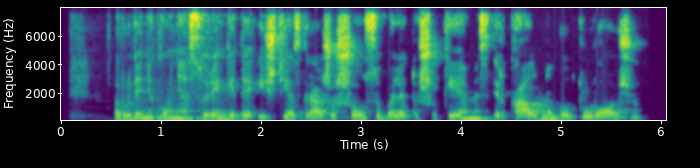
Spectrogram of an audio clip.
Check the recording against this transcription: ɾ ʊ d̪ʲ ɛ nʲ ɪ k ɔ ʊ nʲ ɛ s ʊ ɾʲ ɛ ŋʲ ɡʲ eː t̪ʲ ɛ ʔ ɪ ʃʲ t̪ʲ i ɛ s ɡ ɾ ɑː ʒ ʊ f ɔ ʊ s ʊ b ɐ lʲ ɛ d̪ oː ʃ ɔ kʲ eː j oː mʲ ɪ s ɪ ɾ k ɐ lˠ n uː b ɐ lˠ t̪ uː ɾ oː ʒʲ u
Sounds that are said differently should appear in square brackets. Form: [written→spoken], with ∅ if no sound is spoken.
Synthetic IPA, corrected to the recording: ɾ ʊ d̪ʲ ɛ nʲ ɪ k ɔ ʊ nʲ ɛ s ʊ ɾʲ ɛ ŋʲ ɡʲ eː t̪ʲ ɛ ʔ ɪ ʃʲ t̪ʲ i ɛ s ɡ ɾ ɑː ʒ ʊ [f→ʃ] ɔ ʊ s ʊ b ɐ lʲ ɛ [d̪→t̪] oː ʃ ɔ kʲ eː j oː mʲ ɪ s ɪ ɾ k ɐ lˠ n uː b ɐ lˠ t̪ uː ɾ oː ʒʲ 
